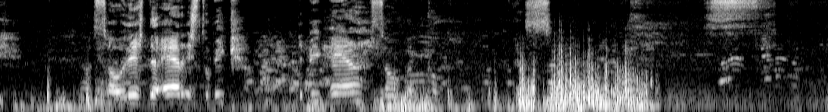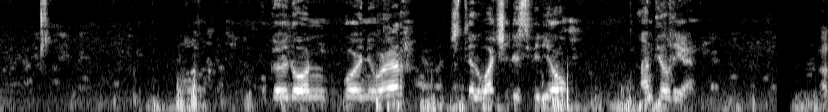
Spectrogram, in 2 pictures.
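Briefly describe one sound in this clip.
A boy talks with animation close to the microphone.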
